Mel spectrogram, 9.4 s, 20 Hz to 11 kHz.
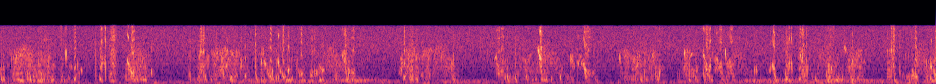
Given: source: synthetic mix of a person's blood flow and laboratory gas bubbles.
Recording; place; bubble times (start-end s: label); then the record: Doppler ultrasound of blood flow; subclavian vein
0.00-0.58 s: bubbles
0.61-0.87 s: bubbles
0.97-1.56 s: bubbles
1.87-2.50 s: bubbles
2.56-3.29 s: bubbles
3.33-3.60 s: bubbles
3.98-4.34 s: bubbles
4.49-4.59 s: bubbles
4.93-5.55 s: bubbles
5.58-6.00 s: bubbles
6.17-6.65 s: bubbles
6.74-7.38 s: bubbles
7.52-7.61 s: bubbles
7.67-8.20 s: bubbles
8.24-8.67 s: bubbles
8.84-9.37 s: bubbles
From the record:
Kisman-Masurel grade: 343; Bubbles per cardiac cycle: rolling drumbeat, 9 or more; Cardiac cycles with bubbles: 100%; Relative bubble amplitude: loud (0.450 to 0.775); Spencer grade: 3 (all of the cardiac periods contain showers or single bubble signals, but not dominating or overriding the cardiac motion signals); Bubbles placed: anywhere in the cardiac cycle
